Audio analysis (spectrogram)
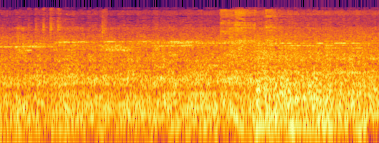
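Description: Locomotive rolling in at Forbesganj to couple onto the Danapur–Jogbani Intercity Express, a loud steady rumble of rail wheels and carriage noise with faint squeal, heard close and continuous.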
